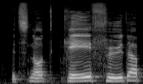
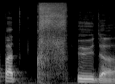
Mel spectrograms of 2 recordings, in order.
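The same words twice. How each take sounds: First: Gefüder as ge-FÜ-der, three syllables; Gefüder with the e sounded out; wrong pronunciation. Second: Gfüder slow, g straight into f, no vowel; Gfüder, dropping the e after the g; slowly, Gfüder as two syllables; right pronunciation. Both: Shown as a demonstration.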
